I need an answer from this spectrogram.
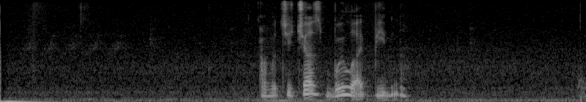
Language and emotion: Russian, sad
